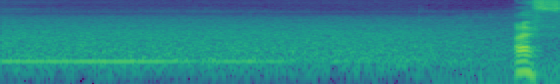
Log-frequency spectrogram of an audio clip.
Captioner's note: wind blowing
